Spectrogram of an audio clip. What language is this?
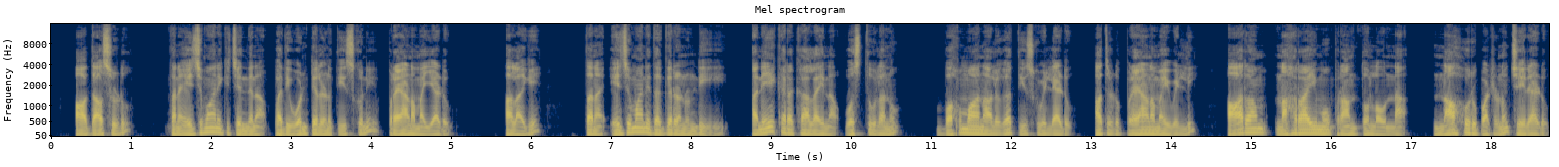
Telugu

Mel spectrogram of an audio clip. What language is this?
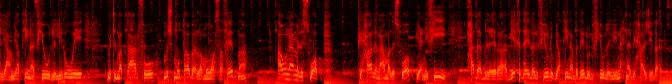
Arabic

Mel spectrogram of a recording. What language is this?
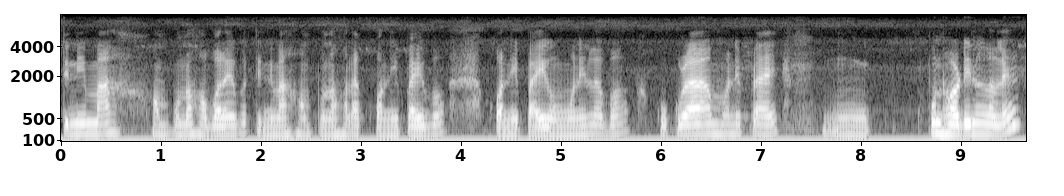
Assamese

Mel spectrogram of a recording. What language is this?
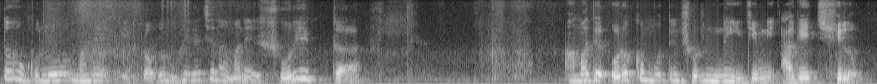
Bangla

